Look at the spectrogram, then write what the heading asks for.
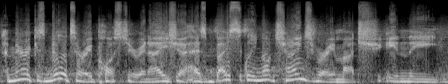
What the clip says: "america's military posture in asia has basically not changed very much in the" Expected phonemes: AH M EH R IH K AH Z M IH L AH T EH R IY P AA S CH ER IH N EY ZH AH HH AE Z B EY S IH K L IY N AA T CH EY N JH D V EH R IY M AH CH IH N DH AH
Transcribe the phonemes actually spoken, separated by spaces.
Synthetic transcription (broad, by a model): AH M EH R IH K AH Z M IH L AH T EH R IY P AA S CH ER IH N EY ZH AH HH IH Z B EY S IH K L IY N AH T CH EY N JH D V EH R IY M AH CH IH N DH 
